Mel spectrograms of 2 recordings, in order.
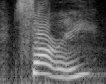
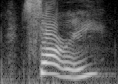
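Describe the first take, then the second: First: Said with the tune of an apology. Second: Said with the tune of an apology.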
